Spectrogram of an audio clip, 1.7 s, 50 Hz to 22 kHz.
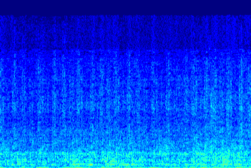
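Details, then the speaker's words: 1941 Ford Super Deluxe Business Coupe flathead, oil bath air cleaner, in neutral with electric fuel pump on: soft, even, very quiet idle with low steady pulse and no knocks or ticks; runs well. "turn on little fuel pump and she's running it's so quiet I never knew that flatheads were so quiet"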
